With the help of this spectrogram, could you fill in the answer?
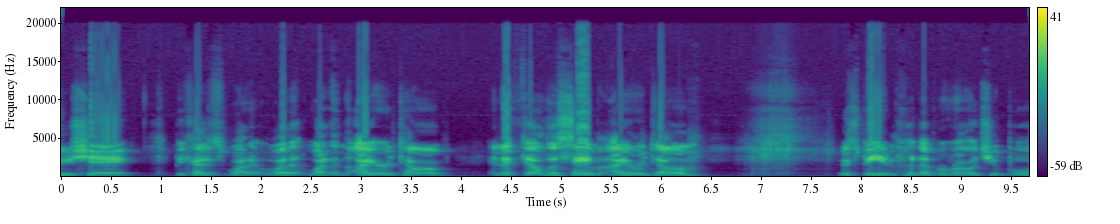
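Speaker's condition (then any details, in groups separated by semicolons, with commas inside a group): Multiple sclerosis; affects fingers; about 20 years since diagnosis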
